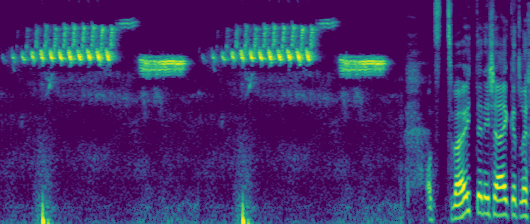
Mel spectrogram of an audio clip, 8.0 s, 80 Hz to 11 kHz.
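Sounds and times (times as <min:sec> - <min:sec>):
small seed-eating farmland bird singing chirps and a buzzy trill: 0:00.0 - 0:05.9
speech: 0:06.8 - 0:07.9.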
